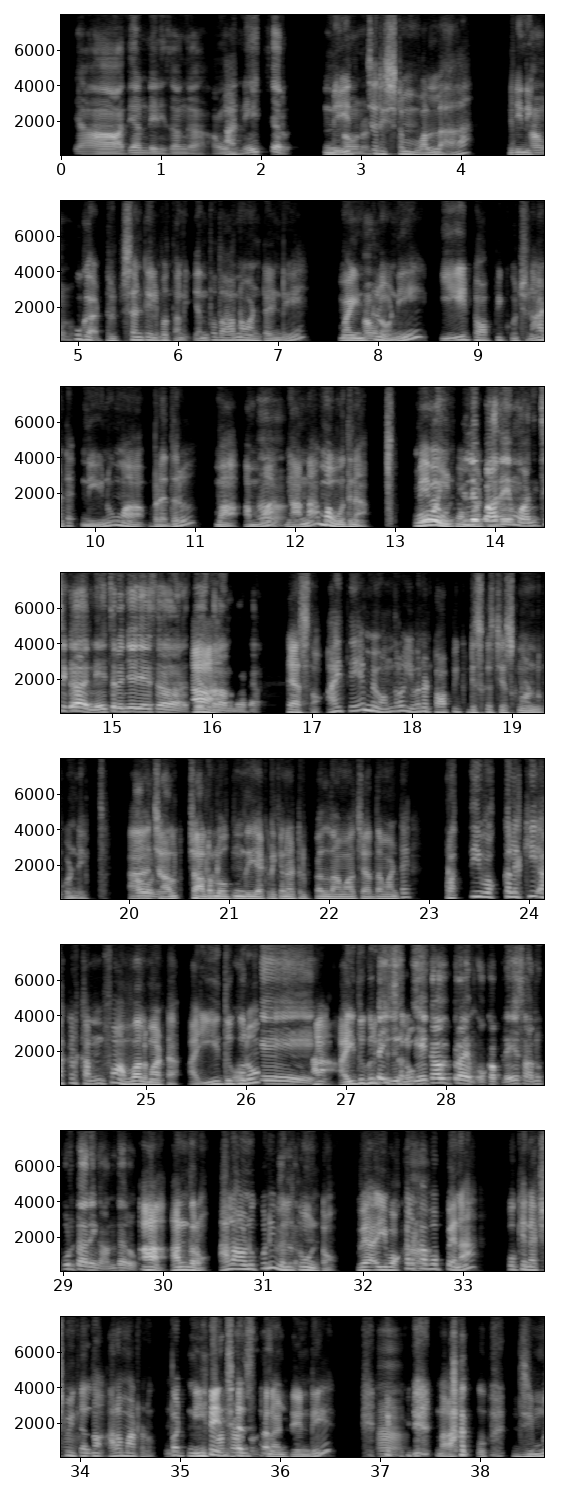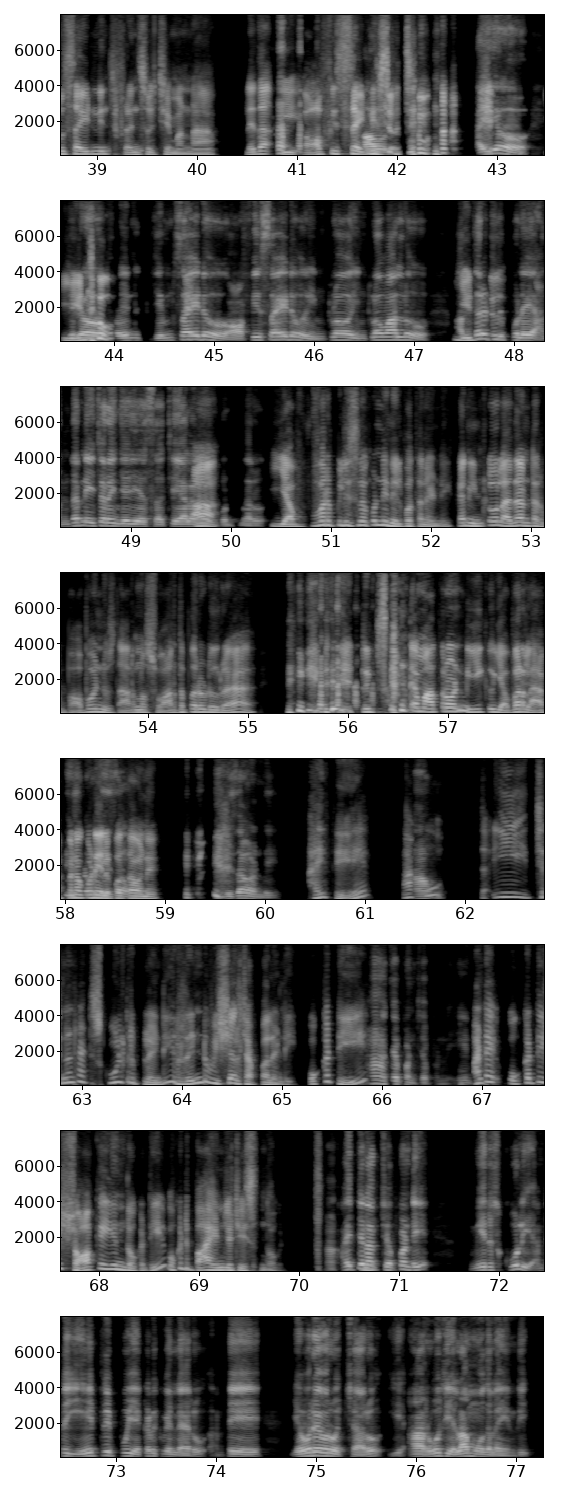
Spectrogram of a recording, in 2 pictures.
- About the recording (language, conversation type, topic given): Telugu, podcast, నీ చిన్ననాటి పాఠశాల విహారయాత్రల గురించి నీకు ఏ జ్ఞాపకాలు గుర్తున్నాయి?
- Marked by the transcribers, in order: in English: "నేచర్"; in English: "నేచర్"; in English: "ట్రిప్స్"; in English: "టాపిక్"; in English: "బ్రదర్"; lip smack; in English: "నేచర్ ఎంజాయ్"; in English: "టాపిక్ డిస్కస్"; lip smack; in English: "ట్రిప్"; in English: "కన్ఫర్మ్"; in English: "ప్లేస్"; in English: "నెక్స్ట్ వీక్"; in English: "బట్"; laughing while speaking: "నేను ఏం చేస్తానంటే అండి నాకు"; in English: "జిమ్ సైడ్"; in English: "ఫ్రెండ్స్"; chuckle; in English: "జిమ్"; laughing while speaking: "ఈ ఆఫీస్ సైడ్ నుంచి వచ్చేమన్నా ఏంటో"; in English: "ఆఫీస్ సైడ్"; in English: "ఆఫిస్"; in English: "నేచర్ ఎంజాయ్"; laugh; laughing while speaking: "ట్రిప్స్‌కంటే మాత్రం నీకు ఎవరు లేకపోయినా కూడా"; in English: "స్కూల్"; in English: "షాక్"; in English: "ఎంజాయ్"; lip smack; other noise; in English: "స్కూల్"; in English: "ట్రిప్"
